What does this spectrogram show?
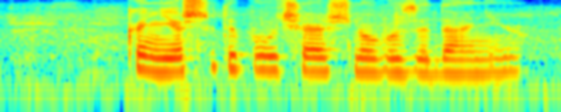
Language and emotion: Russian, neutral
